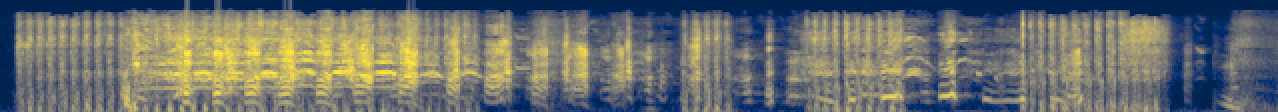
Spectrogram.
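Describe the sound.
Rapid bursts of gunfire crackle in quick succession, with voices talking and laughing over and between the shots.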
